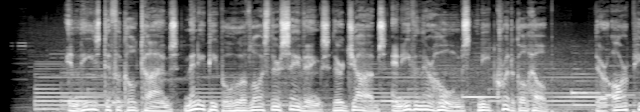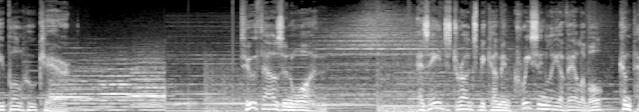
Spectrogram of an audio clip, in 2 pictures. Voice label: Compassionate Voice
